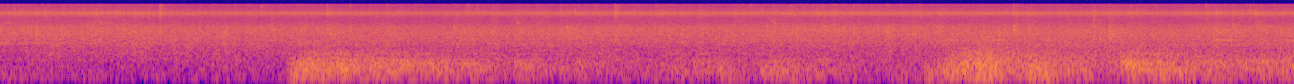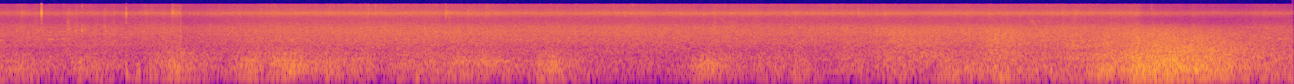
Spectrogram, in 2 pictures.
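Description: Rain falls steadily, with low rumbling swells.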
